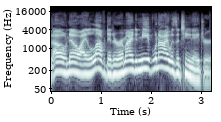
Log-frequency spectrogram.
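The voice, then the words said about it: David Lynch impression. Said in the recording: “That was my David Lynch impression.”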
